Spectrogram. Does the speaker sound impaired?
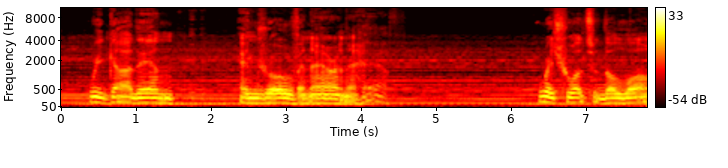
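Yes: ALS; diagnosed about 13 years ago, initially given 2 to 5 years to live.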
